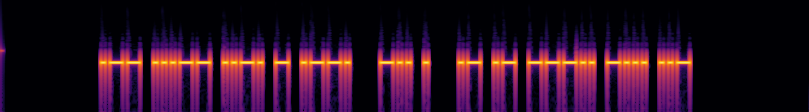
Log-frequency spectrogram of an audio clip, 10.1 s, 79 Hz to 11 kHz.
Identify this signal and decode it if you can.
Morse code, heard as a keyed tone, about 22 wpm, 700 Hz. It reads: W3FTP DE AA8BU
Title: USA Callsign DE Callsign - 5 Characters - 22wpm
